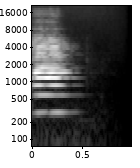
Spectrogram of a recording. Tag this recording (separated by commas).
Wind instrument, Music, Musical instrument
